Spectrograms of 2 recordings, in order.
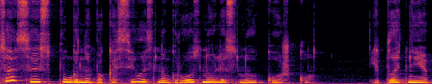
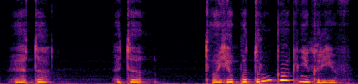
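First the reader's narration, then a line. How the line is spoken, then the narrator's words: Timid faltering murmur. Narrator (Russian): пролепетала она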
